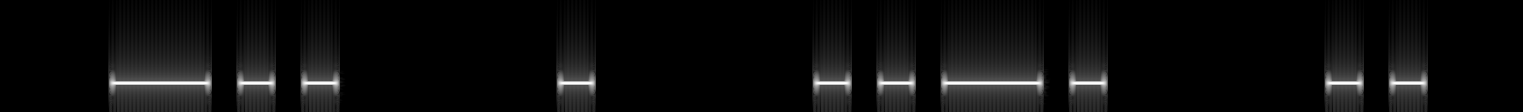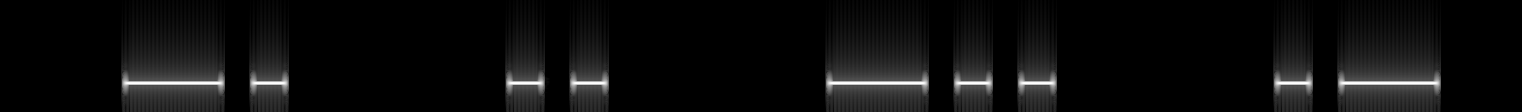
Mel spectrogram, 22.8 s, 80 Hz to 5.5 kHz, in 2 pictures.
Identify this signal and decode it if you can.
Morse code, heard as a keyed tone, about 5 wpm, spaced as for 3 wpm, 750 Hz. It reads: DEFINIDA
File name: arquivos / texto / texto 18 05ppm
